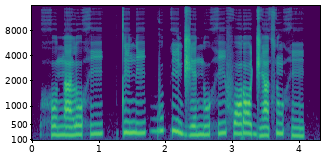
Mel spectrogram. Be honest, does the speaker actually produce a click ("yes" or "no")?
no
